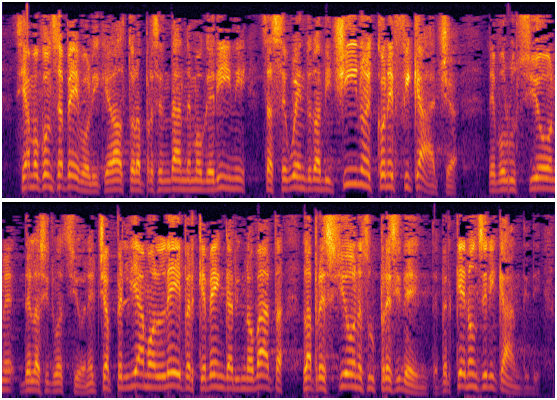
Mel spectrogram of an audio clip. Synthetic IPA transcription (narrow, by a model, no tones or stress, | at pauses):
sjaːmokonsapɛːvolik̟elalt̪oɾapːɾezɛnt̪ant̪emoɡeɾiːnist̪asːeɡwɛnd̪od̪avit͡ʃiːnoɛkːonɛfːikaːt͡ʃa̰ | levolut̪sːjoːnɪd̪ɛlːasit̪uat̪sːjo̰ːneɛt͡ʃːiapːelːjaːmʊalːɛjperk̟evɛŋɡarinːovaːt̪alapɾesːjoːnesulpɾesid̪ɛnt̪eperkenːons̬iɾika̰nd̪id̪i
